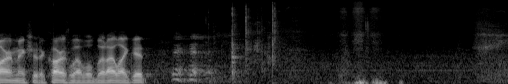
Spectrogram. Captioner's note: friends laughing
